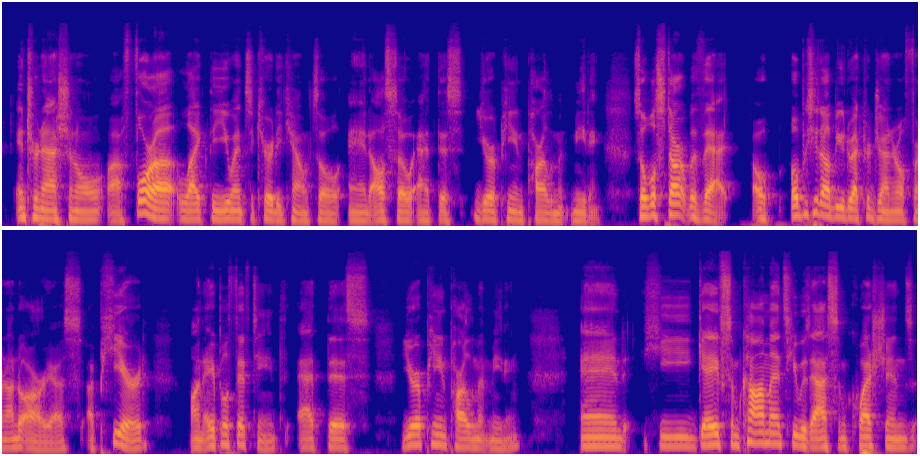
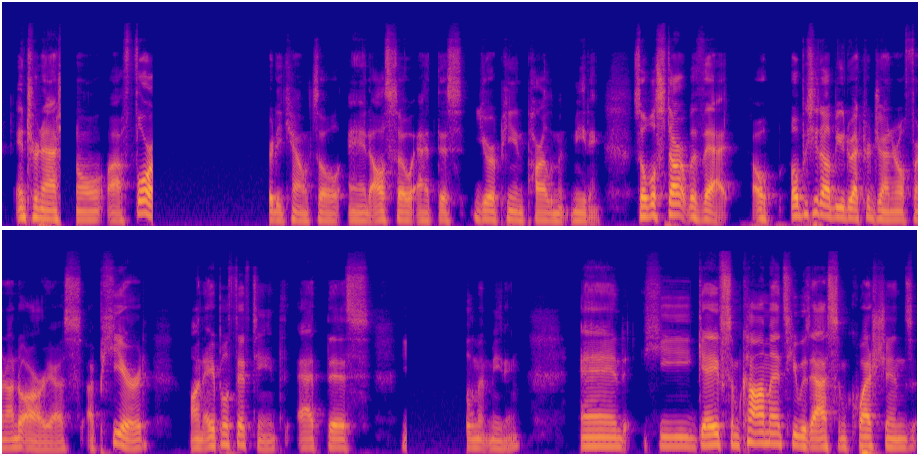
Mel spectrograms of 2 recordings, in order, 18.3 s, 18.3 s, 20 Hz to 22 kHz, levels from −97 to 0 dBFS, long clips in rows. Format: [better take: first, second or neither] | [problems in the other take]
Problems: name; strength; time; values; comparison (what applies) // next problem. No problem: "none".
first | audio cutting out; at 0.5 s, at 1.5 s for 1 s and at 13 s for 0.5 s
